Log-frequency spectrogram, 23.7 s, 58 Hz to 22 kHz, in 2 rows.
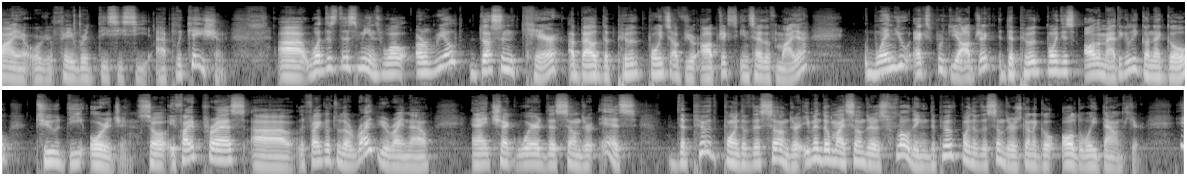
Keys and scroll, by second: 15.4 4.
